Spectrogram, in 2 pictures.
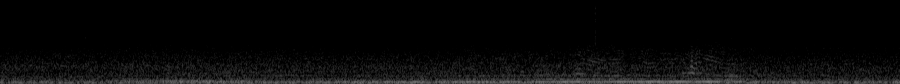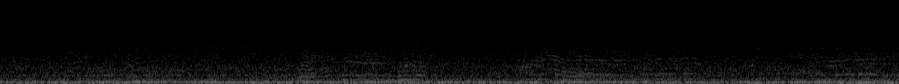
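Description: Bees buzz in a steady low drone close by.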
